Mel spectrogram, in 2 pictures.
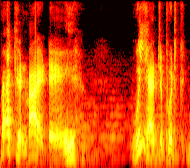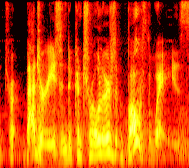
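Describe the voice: A man's put-on character voice, high-pitched, at a fairly slow pace, with faint music in the background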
